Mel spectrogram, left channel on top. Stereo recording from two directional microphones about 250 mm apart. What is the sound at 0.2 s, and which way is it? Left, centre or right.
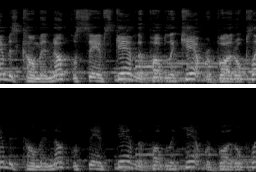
Speech, left.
